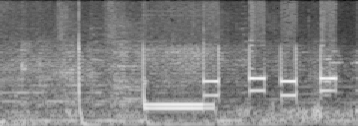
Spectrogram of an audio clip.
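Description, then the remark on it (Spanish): A telephone number being dialed: one longer two-note tone, then a quick run of short, steady touch-tone beeps at slightly different pitches, played over a faint background hum with no talking. “no hablen, voy a marcarle a Ramón.”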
